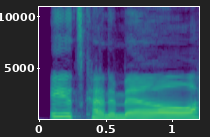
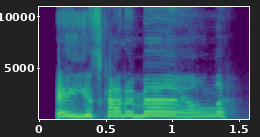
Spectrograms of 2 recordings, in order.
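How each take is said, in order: First: Said in the usual way. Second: High, loud YouTube intro; YouTuber greeting. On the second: Real, not acted. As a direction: greet viewers like a vlogger. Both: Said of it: "why did I say it like that?".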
